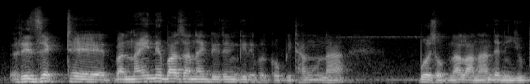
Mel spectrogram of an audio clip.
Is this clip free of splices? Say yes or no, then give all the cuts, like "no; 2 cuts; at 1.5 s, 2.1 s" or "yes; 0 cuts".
yes; 0 cuts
